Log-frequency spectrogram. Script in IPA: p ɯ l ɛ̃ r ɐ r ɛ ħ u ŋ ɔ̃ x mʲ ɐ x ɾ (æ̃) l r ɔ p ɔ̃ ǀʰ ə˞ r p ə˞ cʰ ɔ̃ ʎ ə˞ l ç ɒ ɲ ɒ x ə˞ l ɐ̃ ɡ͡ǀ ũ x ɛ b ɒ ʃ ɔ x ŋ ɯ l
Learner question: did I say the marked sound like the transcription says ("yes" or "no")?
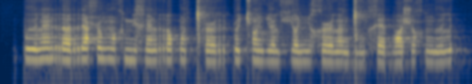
no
